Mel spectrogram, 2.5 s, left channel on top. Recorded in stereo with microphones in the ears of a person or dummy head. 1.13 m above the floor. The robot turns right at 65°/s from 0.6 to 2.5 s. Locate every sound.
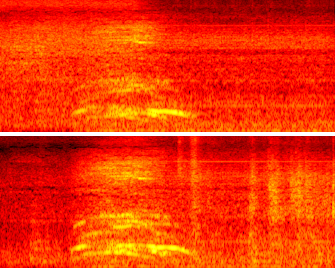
0.5 s breathing: 45° right, 0.9 m; by 1.5 s 15° left, 0.9 m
